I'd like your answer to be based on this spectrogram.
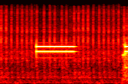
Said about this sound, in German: Äh, die Glocke. Das ist unsere Börsenbimmel. Börsenbimmel? Immer wenn sich gerade ein Faktor für die Preisbildung unserer Backwaren ändert, bekomme ich hier über unseren Ticker eine Nachricht und dann geht die Börsenbimmel los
